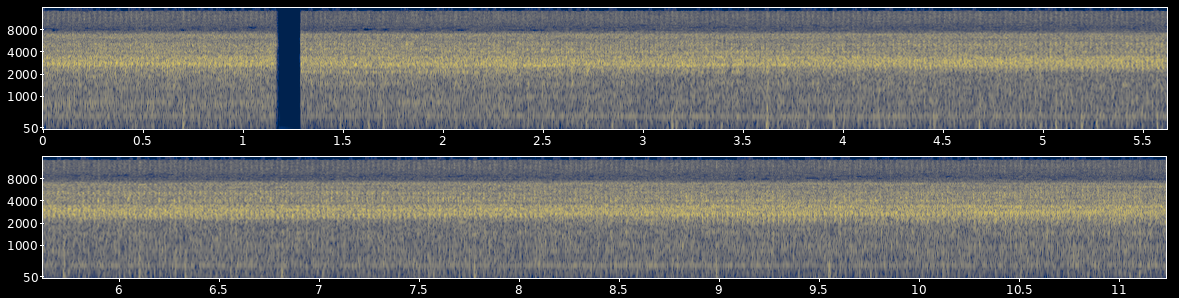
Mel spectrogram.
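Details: Nissan engine idling with a dense, fast metallic rattle and hiss from a loose timing chain.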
